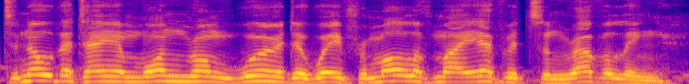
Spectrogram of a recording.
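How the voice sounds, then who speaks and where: A man's voice: on the high side, fast talker, soft background music, voice pushed down, close to an everyday voice. A man voicing an earnest, lovestruck human ambassador in a sci-fi audio drama, speaking in a heartfelt, pleading way. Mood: weary, frustrated. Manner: pleading, heartfelt, occasional swearing.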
